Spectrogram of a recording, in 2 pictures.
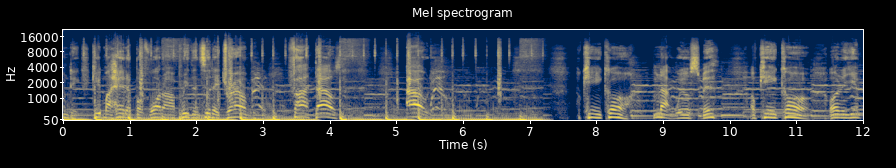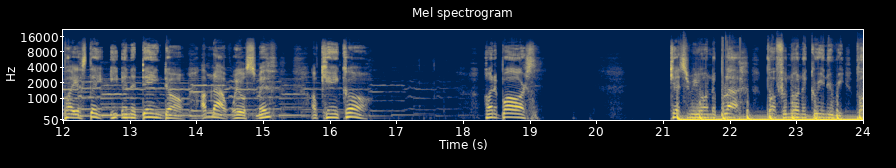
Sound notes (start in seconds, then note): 6.7 slow breath; 19.9 slight breath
